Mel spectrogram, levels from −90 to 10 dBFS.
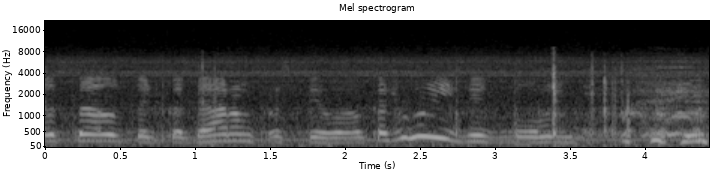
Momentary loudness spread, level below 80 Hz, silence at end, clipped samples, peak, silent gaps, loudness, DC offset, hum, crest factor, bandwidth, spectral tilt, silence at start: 8 LU; -60 dBFS; 0 s; under 0.1%; -14 dBFS; none; -35 LUFS; under 0.1%; none; 20 dB; 11.5 kHz; -5.5 dB/octave; 0 s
